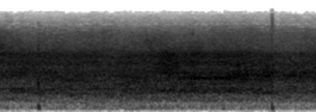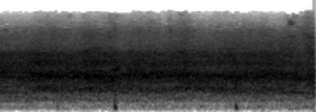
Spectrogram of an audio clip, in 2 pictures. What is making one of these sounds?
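A football is kicked with dull thumps now and then.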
